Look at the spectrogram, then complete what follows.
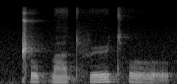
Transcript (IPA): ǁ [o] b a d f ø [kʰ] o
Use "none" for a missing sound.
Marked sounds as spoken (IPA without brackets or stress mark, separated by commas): o, tʰ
